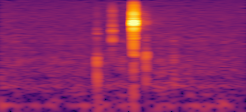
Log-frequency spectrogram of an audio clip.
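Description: A computer mouse clicks once in a quiet room, a faint, sharp little tick with a couple of tiny softer taps around it.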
